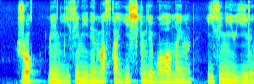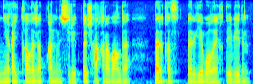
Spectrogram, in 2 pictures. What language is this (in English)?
Kazakh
